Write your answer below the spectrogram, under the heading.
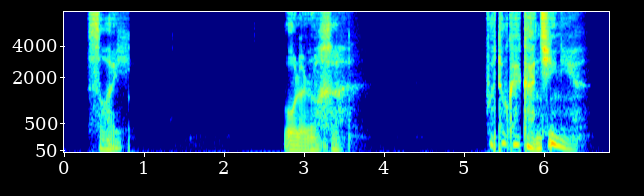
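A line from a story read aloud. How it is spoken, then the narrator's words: Soft, tender. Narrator (Chinese): 柔声接着说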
